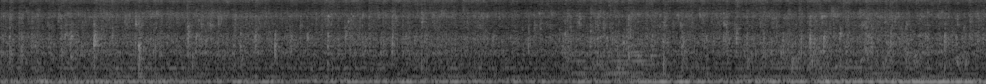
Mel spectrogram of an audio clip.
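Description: Ground spices sizzle in a hot pan for eggplant baigan bharta: turmeric, cumin and coriander powders with Kashmiri chili powder. A steady, loud, dense frying hiss runs unbroken throughout.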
